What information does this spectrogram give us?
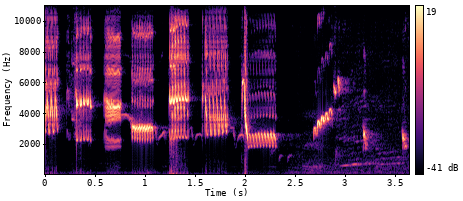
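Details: Asian pied starling bred in captivity at Klaten, Indonesia, whose song is played to provoke silent starlings; a series of harsh buzzy bursts, then a long grating note, followed by softer whistled slurs.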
